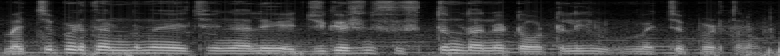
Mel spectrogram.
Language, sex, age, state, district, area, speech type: Malayalam, male, 30-45, Kerala, Alappuzha, rural, spontaneous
